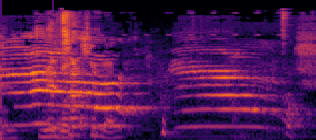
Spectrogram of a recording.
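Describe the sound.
A voice imitates Godzilla's roar, coming out as strained, yowling wails like cats fighting: two long, loud cries, the first rougher, the second a steadier drawn-out howl.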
